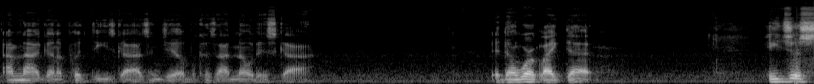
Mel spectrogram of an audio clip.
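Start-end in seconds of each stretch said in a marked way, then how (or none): 0.0-3.1 lower, softer imitation of her private thought; prosecutor talking to herself. Imagined prosecutor privately declining the case, low self-talk. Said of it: "says to herself".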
